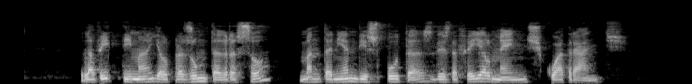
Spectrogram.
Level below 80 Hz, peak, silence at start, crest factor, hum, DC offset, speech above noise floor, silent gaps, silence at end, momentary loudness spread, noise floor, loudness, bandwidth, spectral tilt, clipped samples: -58 dBFS; -2 dBFS; 0.8 s; 16 dB; none; under 0.1%; 69 dB; none; 0.7 s; 7 LU; -85 dBFS; -17 LUFS; 7.8 kHz; -4 dB/octave; under 0.1%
